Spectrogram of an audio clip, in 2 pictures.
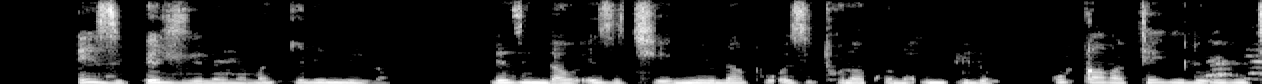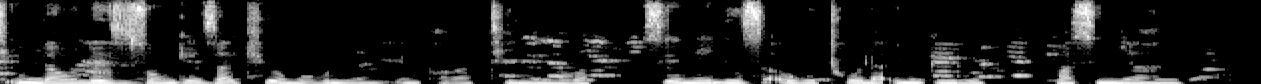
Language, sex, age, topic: North Ndebele, male, 36-49, health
